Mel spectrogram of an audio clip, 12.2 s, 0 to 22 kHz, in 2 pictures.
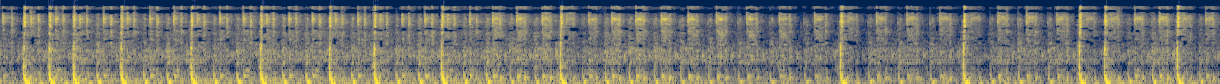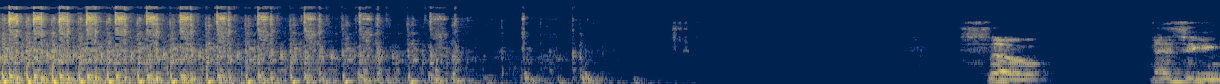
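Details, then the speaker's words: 1937 Briggs and Stratton Model A single-cylinder engine, run about a minute; even thumping around three beats a second, no knock or miss, then winds down and stops, normal running. "but it ran and it sounded pretty good no abnormal noises or anything unusual no knocking nothing"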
